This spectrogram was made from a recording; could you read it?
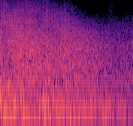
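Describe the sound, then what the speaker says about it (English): A tank's ammo rack detonates in World of Tanks, a dense, sustained explosive roar with heavy low rumble that fills the whole moment without pause, loud and close, with no speech over it. "That was my third ammo rack in this entire game."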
